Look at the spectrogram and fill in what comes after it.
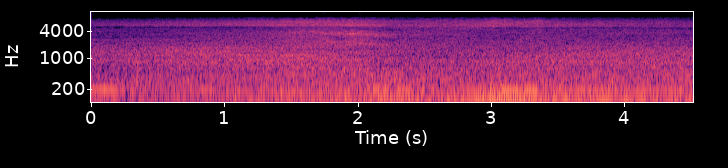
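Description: Steady rumble of a fast train running away down the line after passing under the bridge, swelling to its loudest about three seconds in.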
